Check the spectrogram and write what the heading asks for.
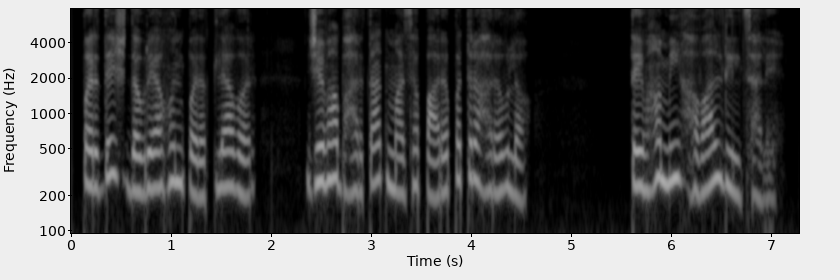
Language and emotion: Marathi, sad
